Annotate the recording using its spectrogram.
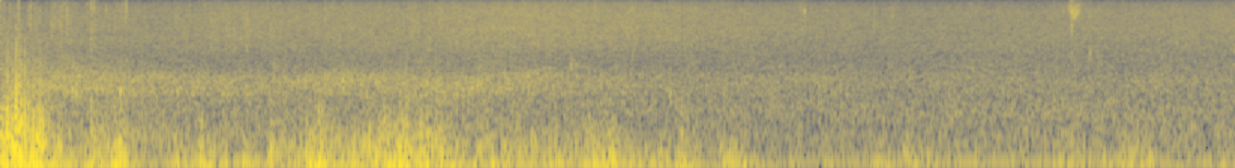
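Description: Wind buffeting the microphone: a low, gusty rumble, loudest near the start and again about two to three seconds in, then easing.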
